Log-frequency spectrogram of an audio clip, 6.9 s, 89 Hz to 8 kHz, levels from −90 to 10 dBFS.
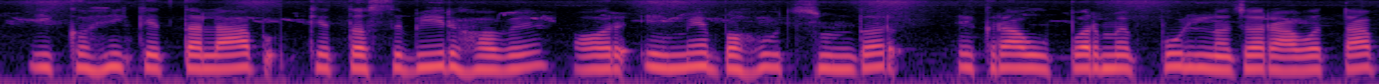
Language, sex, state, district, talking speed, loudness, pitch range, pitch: Bhojpuri, female, Bihar, Gopalganj, 155 wpm, -33 LUFS, 205-220 Hz, 215 Hz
